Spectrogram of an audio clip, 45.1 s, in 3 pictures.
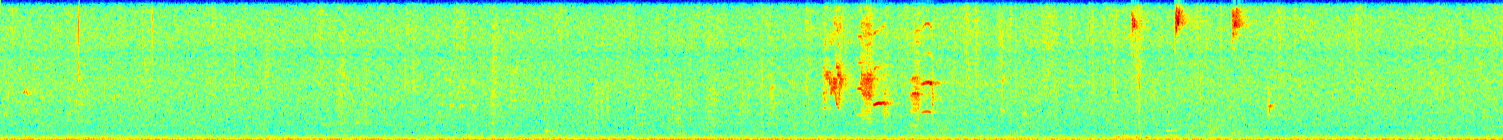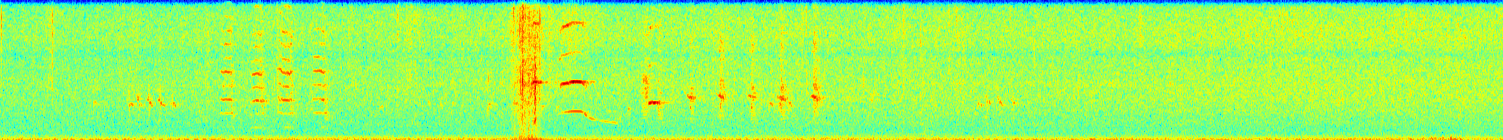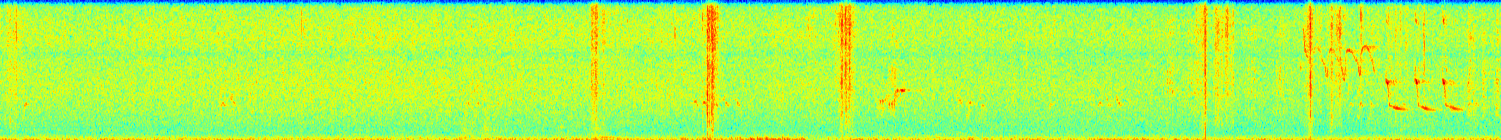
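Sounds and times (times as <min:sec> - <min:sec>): steady low rumble: 0:00.0 - 0:45.0
bird chirps and whistles: 0:20.2 - 0:21.7.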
